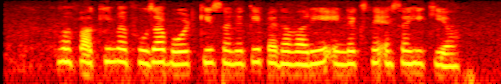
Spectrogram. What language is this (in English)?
Urdu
